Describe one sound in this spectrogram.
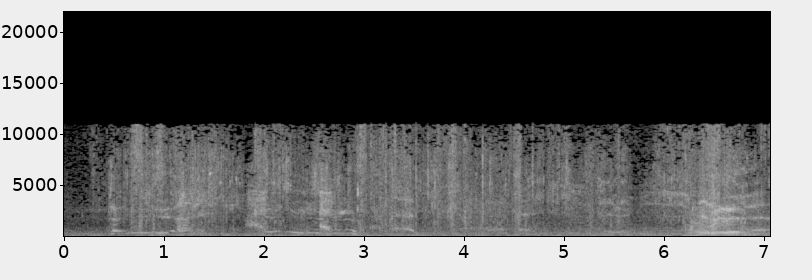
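A man groans and gasps in pain.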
